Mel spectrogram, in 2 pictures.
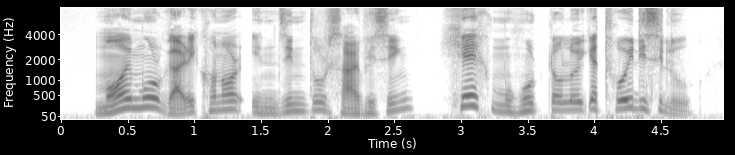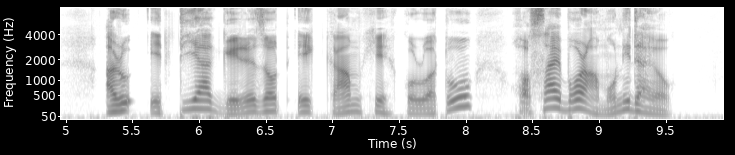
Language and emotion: Assamese, disgusted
